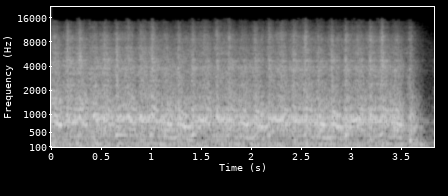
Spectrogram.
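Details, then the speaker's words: 1954 Ford F250 truck rescued from the crusher, with the choke cable stuck: churning crank for about 3.5 seconds that sounds like it wants to start but never fires; cranks but won't start. "Alright, contact. No? Sounded like you want to start."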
